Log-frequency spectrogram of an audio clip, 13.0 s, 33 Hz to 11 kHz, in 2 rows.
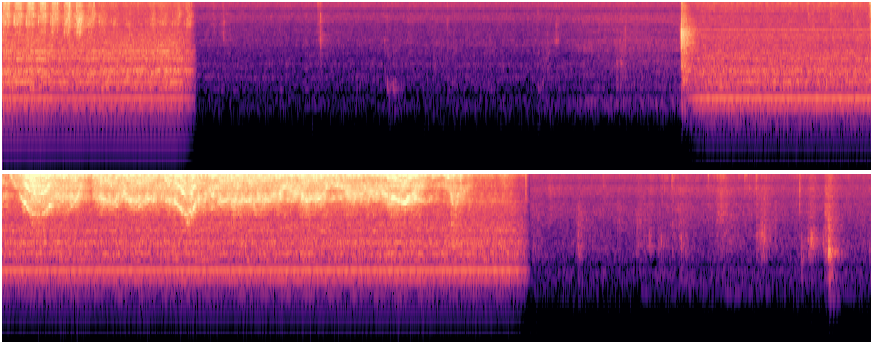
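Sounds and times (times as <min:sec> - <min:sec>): lathe motor humming: 0:05.2 - 0:10.5
harsh high-pitched metal cutting: 0:06.5 - 0:10.5.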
